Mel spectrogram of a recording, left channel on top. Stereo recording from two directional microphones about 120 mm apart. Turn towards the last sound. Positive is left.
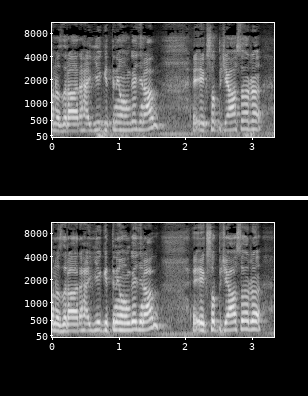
turn(degrees=-30)  # may be behind; listen again after turning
